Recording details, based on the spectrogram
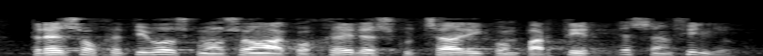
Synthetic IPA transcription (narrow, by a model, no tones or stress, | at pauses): t̪ɾesoβxet̪iβ̞oskomosoŋakoxeɾeskut͡ʃaɾikompaɾt̪iɾɛsẽn̟θiʎo̰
